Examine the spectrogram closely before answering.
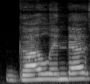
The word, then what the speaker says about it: Galinda: professor at shiz University he cannot pronounce her name galinda so he says Glinda and galinda is like that's not my name but Dr Dillman goes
